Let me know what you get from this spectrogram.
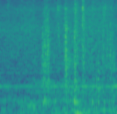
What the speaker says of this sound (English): I hit OK, and they're going to spit out over here on my printer.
